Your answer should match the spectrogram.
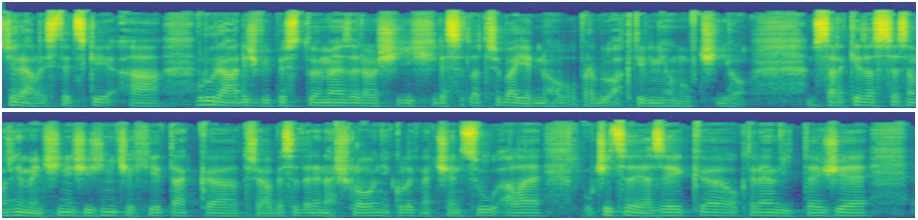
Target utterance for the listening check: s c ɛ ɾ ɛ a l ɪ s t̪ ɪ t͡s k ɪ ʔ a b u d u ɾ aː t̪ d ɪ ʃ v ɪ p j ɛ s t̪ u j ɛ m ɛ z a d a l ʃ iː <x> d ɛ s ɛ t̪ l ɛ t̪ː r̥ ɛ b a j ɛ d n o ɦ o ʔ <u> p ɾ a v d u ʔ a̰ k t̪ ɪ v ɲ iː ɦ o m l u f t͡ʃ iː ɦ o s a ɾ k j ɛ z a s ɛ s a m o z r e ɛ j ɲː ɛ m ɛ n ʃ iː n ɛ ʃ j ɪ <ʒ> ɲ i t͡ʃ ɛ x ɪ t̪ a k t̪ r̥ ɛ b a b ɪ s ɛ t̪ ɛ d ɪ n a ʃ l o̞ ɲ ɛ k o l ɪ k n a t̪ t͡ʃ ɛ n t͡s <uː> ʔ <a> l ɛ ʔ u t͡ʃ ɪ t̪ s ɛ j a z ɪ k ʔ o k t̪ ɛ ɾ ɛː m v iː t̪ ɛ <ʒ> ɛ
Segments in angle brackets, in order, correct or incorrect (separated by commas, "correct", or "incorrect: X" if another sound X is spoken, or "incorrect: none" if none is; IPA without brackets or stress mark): correct, incorrect: o, correct, correct, correct, correct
